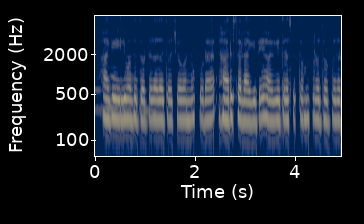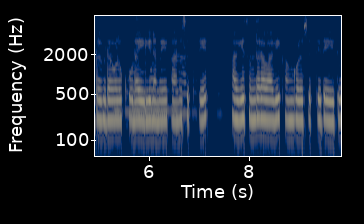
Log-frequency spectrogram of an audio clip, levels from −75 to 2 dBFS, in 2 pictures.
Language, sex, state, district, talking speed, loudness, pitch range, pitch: Kannada, female, Karnataka, Belgaum, 140 wpm, -34 LUFS, 200-210 Hz, 205 Hz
